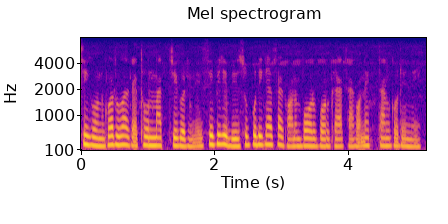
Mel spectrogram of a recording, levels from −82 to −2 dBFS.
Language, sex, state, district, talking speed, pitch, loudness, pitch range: Chakma, female, Tripura, Unakoti, 195 wpm, 200 Hz, -15 LUFS, 190-225 Hz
